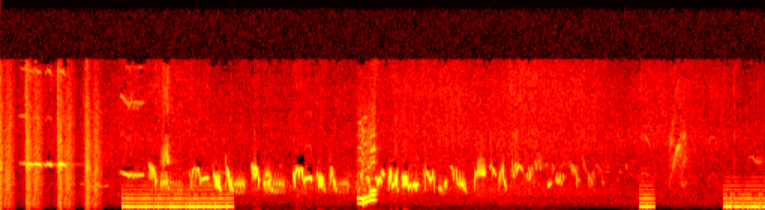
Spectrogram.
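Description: A bright electronic chime sounds in short bursts.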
